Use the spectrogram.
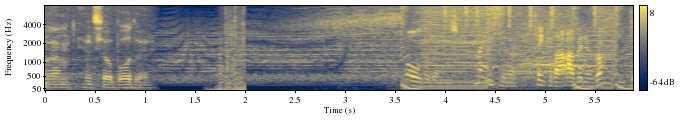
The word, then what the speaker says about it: Boldewijn: The pronunciation? Oh, Enzio Boldewijn.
